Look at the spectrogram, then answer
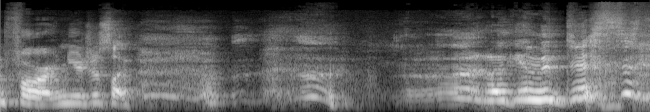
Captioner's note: heaving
